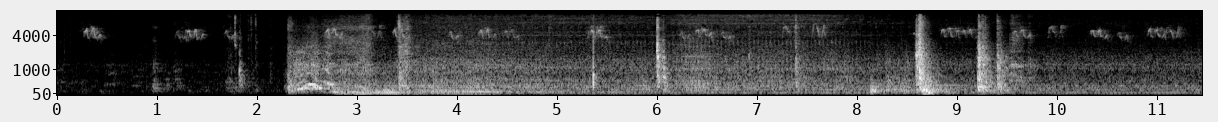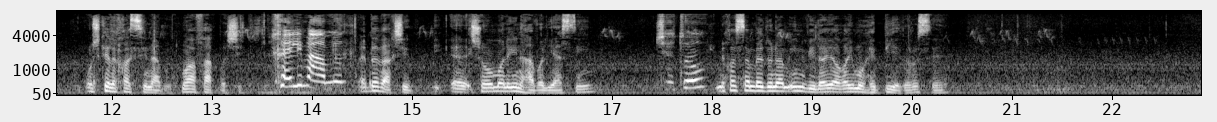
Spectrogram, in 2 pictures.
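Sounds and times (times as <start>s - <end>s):
car engine being started and idling: 2.2s - 22.8s
sharp knocks: 8.1s - 9.6s
speech: 11.8s - 20.5s.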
